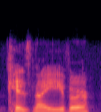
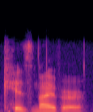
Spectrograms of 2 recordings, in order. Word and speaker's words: Kiznaiver: episode 5 review for kids naive er yes I finally figured out the pronunciation it's not kids neither as probably America today it's kids naive ER so I'll be saying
